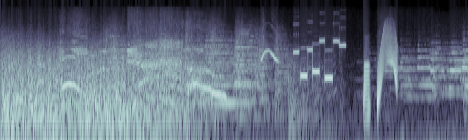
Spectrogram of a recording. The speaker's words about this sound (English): Han hollered to Luke. Get to a laser cannon, kid! We've got four Imperial TIE fighters chasing us! Luke, still stunned by Ben's disappearance, managed to fire the cannon repeatedly until he and Han had shot down all their pursuers.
